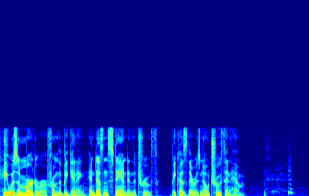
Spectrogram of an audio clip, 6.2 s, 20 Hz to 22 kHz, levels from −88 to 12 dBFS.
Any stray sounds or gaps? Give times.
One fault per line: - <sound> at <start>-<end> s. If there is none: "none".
- laugh at 5.3-5.9 s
